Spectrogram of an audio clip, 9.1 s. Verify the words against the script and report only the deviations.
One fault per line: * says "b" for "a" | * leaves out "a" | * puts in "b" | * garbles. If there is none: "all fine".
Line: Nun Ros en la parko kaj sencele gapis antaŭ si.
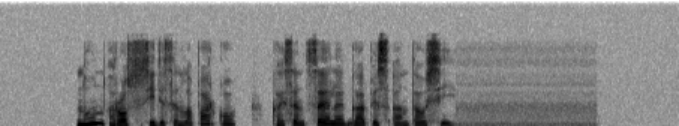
* puts in "sidis"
